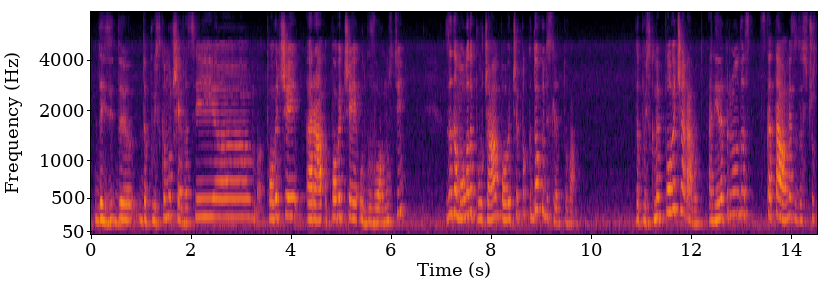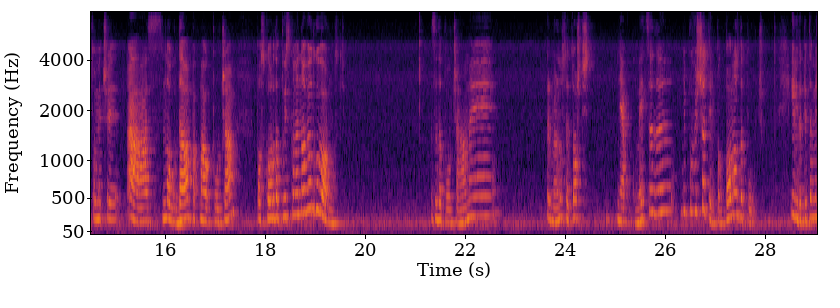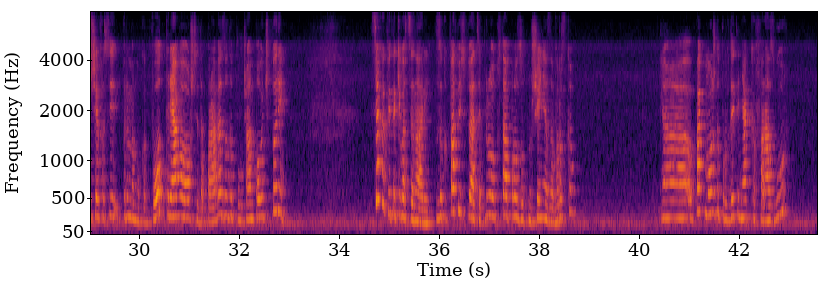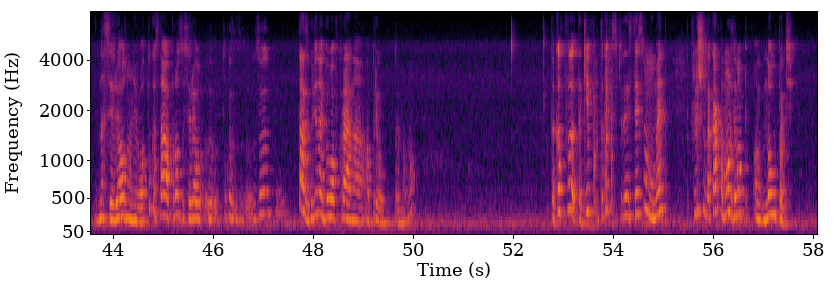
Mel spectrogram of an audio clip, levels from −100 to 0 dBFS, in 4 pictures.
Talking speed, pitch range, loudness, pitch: 135 wpm, 180-250 Hz, -36 LUFS, 215 Hz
